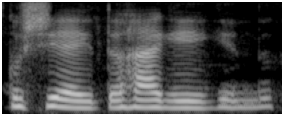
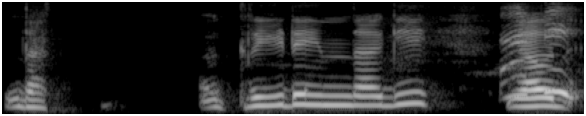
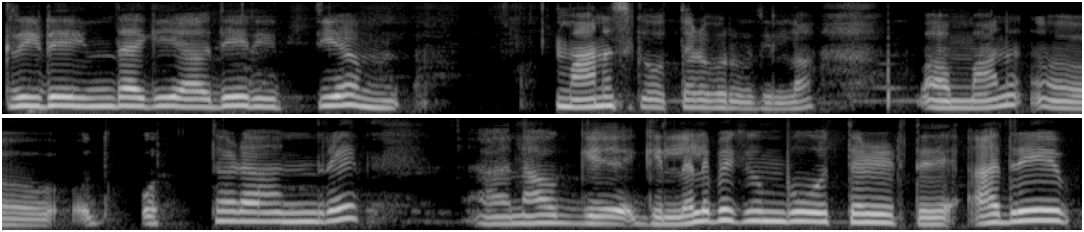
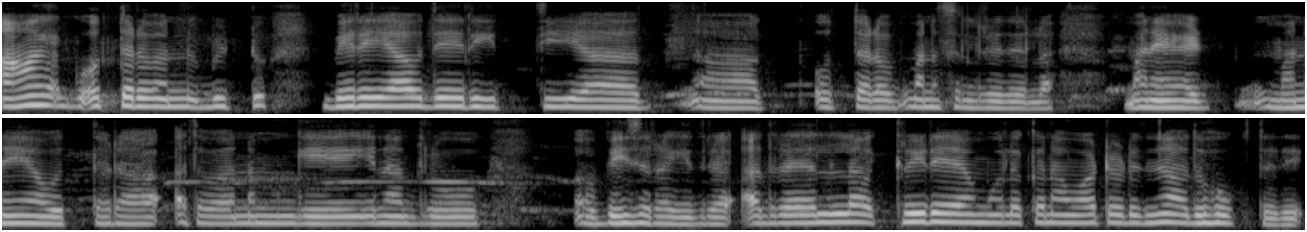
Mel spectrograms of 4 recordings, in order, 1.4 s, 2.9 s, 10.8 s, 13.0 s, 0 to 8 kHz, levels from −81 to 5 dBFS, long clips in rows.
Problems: none marked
